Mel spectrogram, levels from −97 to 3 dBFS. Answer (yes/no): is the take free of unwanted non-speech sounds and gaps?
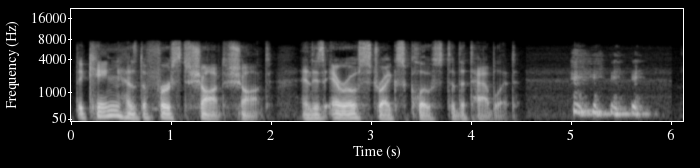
no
